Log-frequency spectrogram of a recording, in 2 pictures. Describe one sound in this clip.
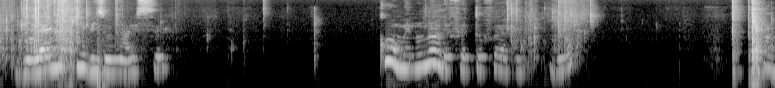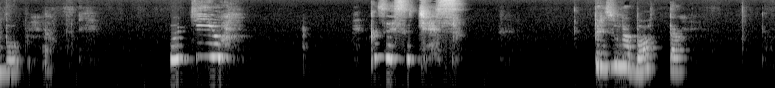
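A young girl talks calmly close by, in short bursts.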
